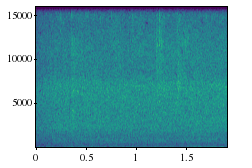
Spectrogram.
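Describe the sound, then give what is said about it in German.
Steady rain, a dense, even hiss of falling water without distinct drops, continuing alone at constant loudness throughout. “so kriegt ihr mal wirklich mit, wie es hier regnet”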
